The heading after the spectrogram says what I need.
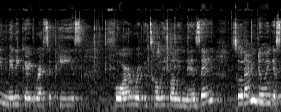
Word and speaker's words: Bolognese: I used to say Bolognese, but the correct Italian pronunciation is Bolognese.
